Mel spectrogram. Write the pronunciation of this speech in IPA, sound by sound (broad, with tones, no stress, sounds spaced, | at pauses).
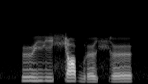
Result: ʉ˥ j i˥ ç ɑ˥ b ø˩˧˩ ç ø˥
